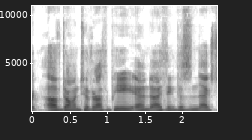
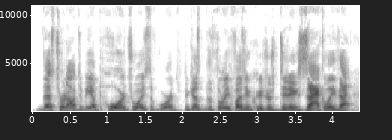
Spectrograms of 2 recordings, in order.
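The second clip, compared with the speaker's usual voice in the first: ordinary delivery, nothing marked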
